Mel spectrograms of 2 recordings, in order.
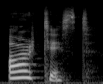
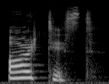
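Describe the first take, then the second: The two takes are said the same way.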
